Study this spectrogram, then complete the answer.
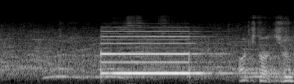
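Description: A loud buzzer sounds once in the arena.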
